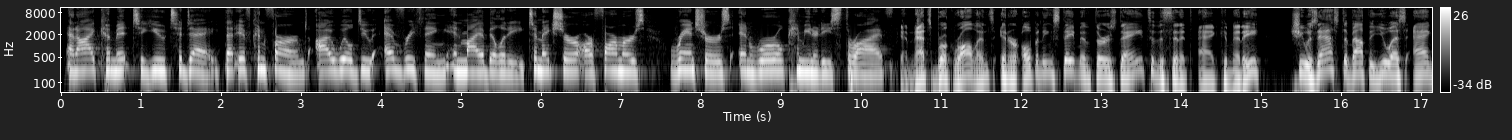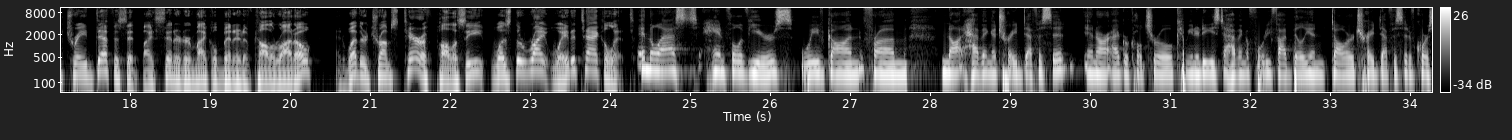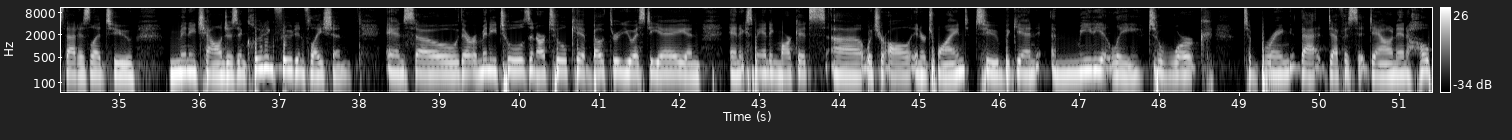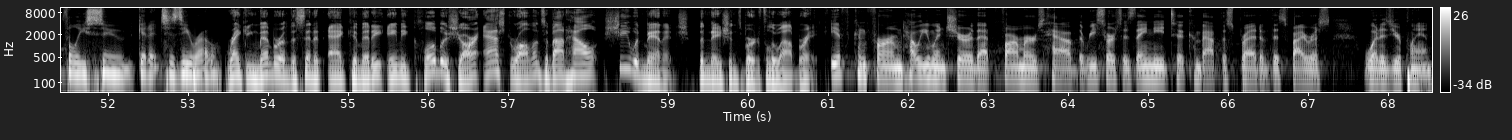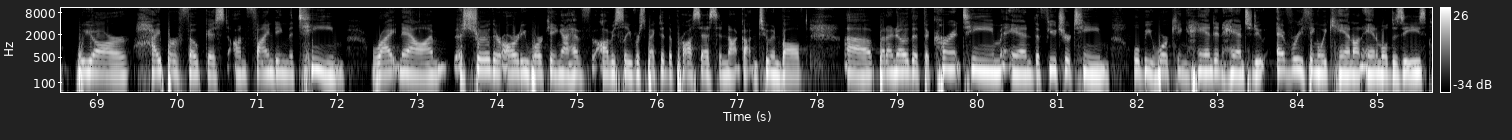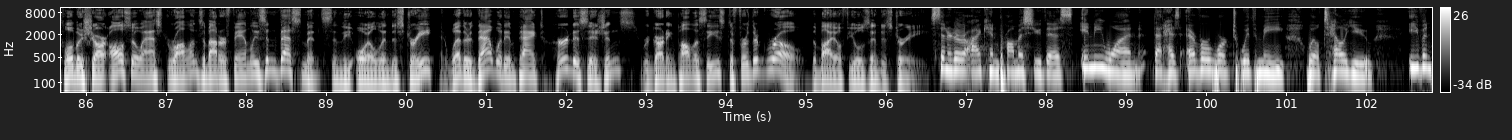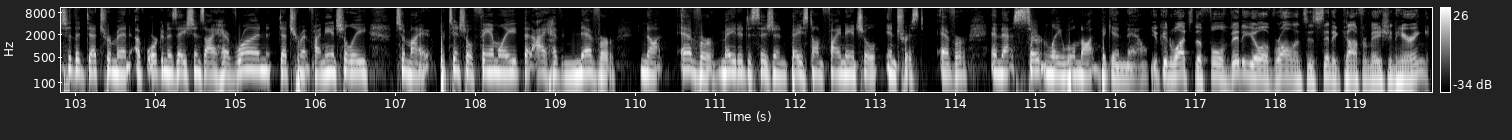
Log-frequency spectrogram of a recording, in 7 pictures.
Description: Bird flu, biofuels, and the ag trade deficit were among several topics discussed Thursday during Brooke Rollins’ Senate confirmation hearing for U.S. Secretary of Agriculture.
